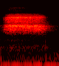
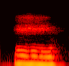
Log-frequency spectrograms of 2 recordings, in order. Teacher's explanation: this letter S says the zh sound. So it's like an SH, sh, but with my voice on, zh.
